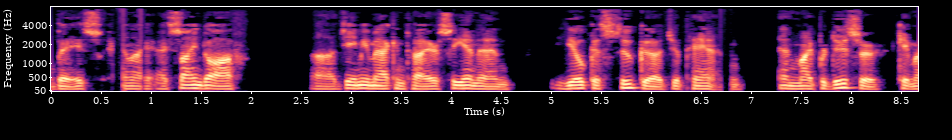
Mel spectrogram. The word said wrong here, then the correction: Yokosuka: up to me and she said, Jamie, that was really good, except that it's pronounced Yokosuka. In Japanese, they don't accent it that way.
